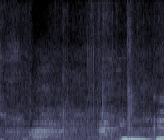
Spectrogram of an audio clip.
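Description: A young child's voice: a drawn-out vocal sound with a slightly falling pitch begins about one and a half seconds in, after a quieter stretch.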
